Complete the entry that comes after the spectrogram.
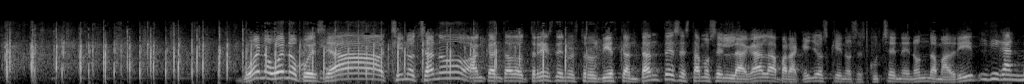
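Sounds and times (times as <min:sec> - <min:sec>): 
audience applause: 0:00.0 - 0:06.4
speech: 0:02.4 - 0:10.2.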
